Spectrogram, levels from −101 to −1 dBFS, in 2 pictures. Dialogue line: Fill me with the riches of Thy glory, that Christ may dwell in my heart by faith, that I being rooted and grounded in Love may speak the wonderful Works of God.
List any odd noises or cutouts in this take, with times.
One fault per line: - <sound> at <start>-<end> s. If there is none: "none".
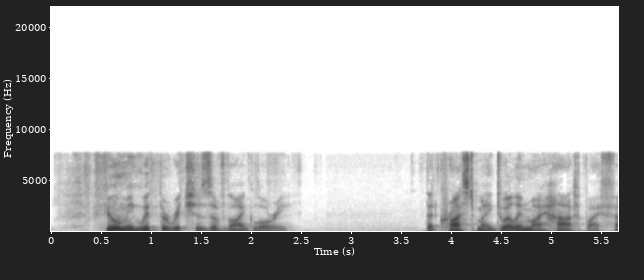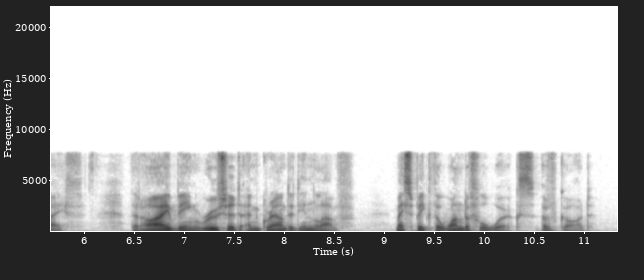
none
